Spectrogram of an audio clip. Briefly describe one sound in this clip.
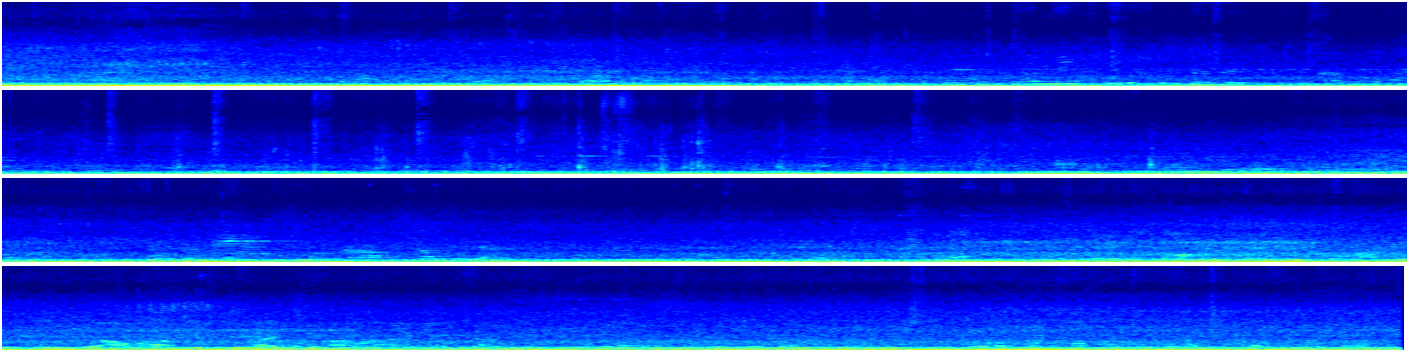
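Footsteps tap steadily on a paved sidewalk.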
